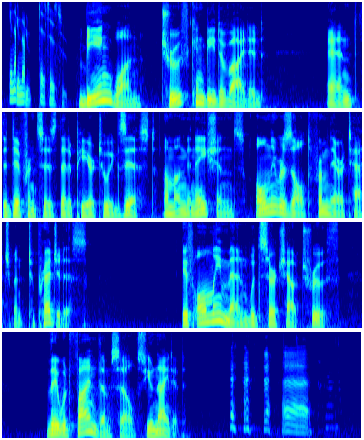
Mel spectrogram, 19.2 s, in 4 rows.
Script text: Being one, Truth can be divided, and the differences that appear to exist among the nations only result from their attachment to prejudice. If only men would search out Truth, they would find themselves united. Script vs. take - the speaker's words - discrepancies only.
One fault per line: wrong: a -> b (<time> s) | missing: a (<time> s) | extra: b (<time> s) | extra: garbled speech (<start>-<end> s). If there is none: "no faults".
no faults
